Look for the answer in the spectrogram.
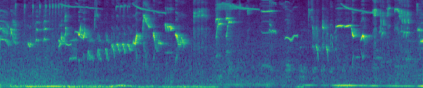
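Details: Orange-headed thrush in full gacor song, Indonesia. A busy string of fast chirps, trills and swooping high whistles, with a brief wavy note midway and a faint low hum underneath.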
